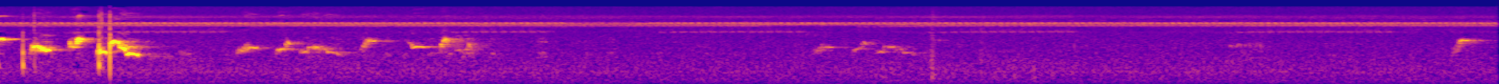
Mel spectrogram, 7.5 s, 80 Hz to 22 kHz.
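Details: Red-whiskered bulbul singing during bird trapping in old forest on 8 October 2018: a burst of short, warbled, up-and-down phrases in the first two seconds, then scattered softer notes, over a steady high insect drone.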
